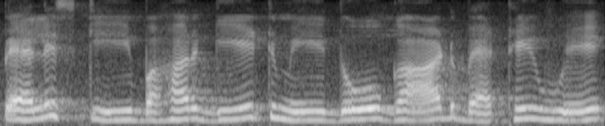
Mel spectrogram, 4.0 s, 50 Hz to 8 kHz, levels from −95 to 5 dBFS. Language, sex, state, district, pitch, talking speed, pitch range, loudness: Hindi, male, Punjab, Fazilka, 220 Hz, 135 wpm, 205-240 Hz, -16 LUFS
